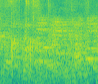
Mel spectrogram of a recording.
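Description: A woman shouts instructions from the sideline.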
